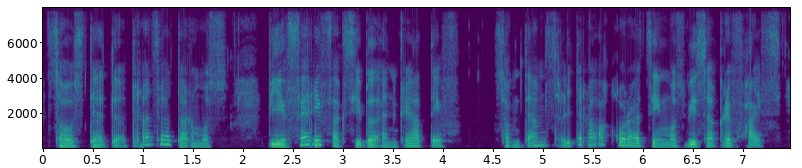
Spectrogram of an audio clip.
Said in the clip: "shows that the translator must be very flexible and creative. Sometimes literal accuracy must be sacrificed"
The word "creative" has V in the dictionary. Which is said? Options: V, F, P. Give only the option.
F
